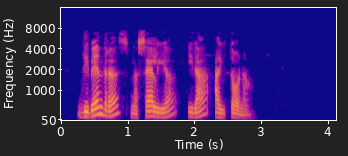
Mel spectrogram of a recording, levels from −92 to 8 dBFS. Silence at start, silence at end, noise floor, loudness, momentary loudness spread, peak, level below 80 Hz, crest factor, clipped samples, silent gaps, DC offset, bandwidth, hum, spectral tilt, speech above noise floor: 0.25 s; 1.3 s; -85 dBFS; -23 LUFS; 11 LU; -4 dBFS; -68 dBFS; 20 dB; under 0.1%; none; under 0.1%; 7.8 kHz; none; -5 dB/octave; 63 dB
